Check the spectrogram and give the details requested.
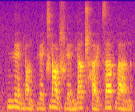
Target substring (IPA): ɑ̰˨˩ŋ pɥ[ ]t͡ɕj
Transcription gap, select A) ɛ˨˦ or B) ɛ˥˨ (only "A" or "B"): A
